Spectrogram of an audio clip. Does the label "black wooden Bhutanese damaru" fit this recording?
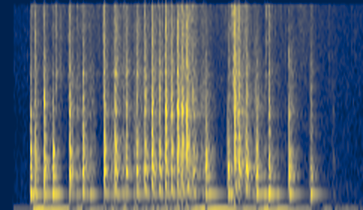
Yes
